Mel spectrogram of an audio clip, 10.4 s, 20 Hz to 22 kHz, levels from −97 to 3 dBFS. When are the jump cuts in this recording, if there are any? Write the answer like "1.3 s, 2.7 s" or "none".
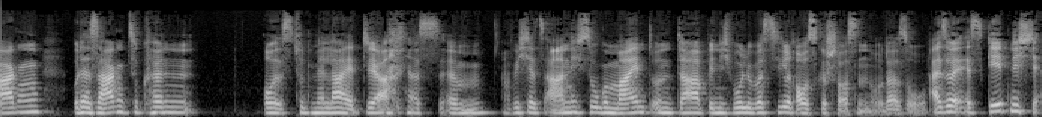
9.3 s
